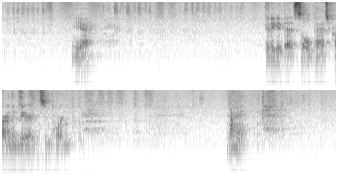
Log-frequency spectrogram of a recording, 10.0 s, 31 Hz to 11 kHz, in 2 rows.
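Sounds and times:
marker pen scratching on paper: 0.0 - 0.9, 1.6 - 3.7.

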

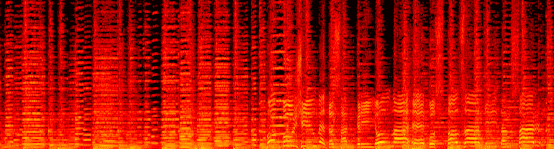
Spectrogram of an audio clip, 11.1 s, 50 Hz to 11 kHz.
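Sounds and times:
accordion playing: 0.0 - 11.0.

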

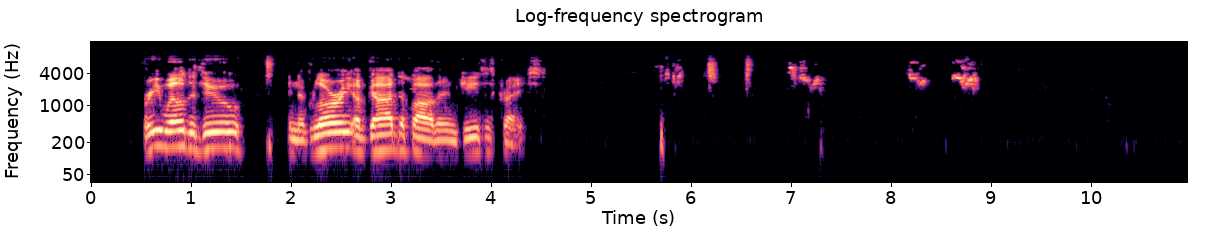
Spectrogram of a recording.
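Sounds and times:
bird chirping: 5.6 - 7.5, 8.1 - 9.0.

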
